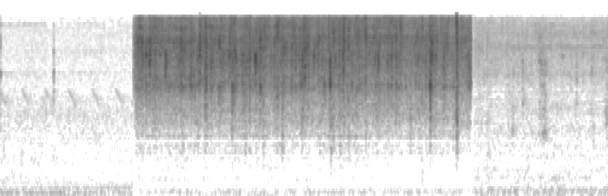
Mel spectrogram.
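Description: Sausages sizzle in a hot pan.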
